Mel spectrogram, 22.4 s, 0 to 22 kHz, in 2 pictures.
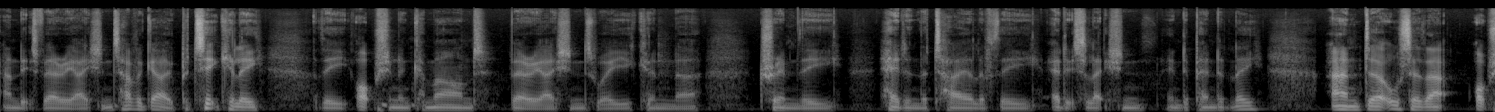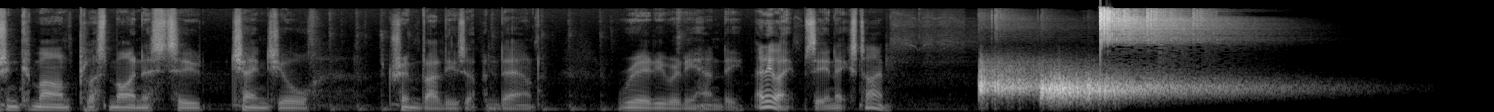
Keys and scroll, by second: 13.5 alt+super++, 13.9 alt+super+-, 14.7 alt+super++, 15.1 alt+super+-, 15.5 alt+super+-.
